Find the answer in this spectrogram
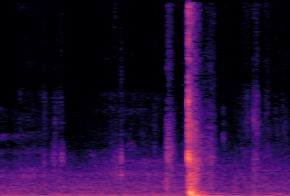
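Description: A Toyota Sequoia's rear side door being shut: one solid thump about one and a half seconds in.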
